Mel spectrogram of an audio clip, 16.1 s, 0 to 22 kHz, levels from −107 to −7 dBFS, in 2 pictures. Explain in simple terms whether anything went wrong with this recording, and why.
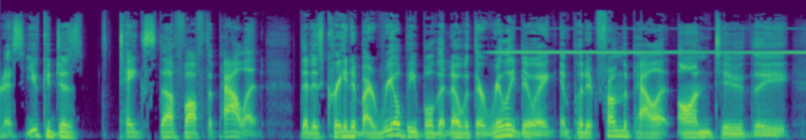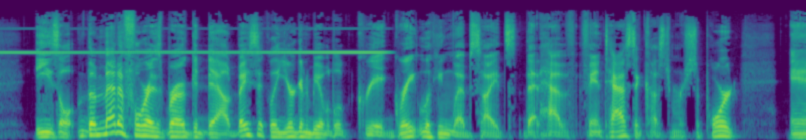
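A feedback whistle sounds from 4.80 to 12.03 s, after "people that know what" and before "looking websites that have": a thin 4.7 kHz tone at one pitch that slowly swells and fades under the speech. The likely cause is a loudspeaker feeding back into the microphone, poised just short of howling.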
